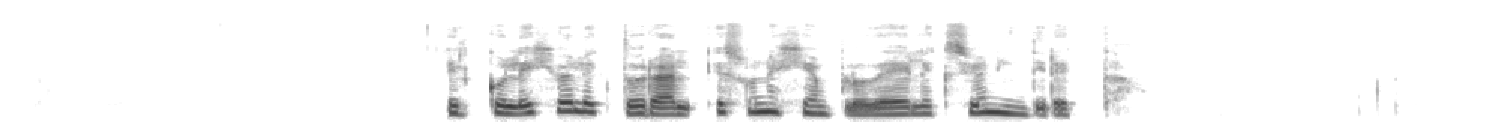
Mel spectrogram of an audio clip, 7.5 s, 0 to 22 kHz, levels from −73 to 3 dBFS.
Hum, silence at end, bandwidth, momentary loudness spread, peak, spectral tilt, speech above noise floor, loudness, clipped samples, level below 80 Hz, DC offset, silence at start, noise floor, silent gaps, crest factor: none; 1.85 s; 11.5 kHz; 9 LU; -6 dBFS; -5.5 dB/octave; 51 dB; -26 LUFS; under 0.1%; -82 dBFS; under 0.1%; 2.25 s; -76 dBFS; none; 22 dB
